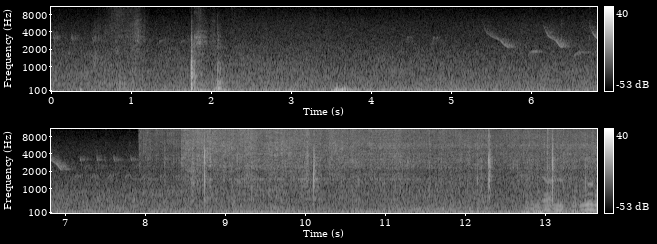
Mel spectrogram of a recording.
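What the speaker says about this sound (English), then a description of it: "Let's get some bacon in there." Bacon going into a hot pan, quiet clatter and a few knocks at first, then a loud steady hiss of frying that fills the rest, close by and without voices.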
